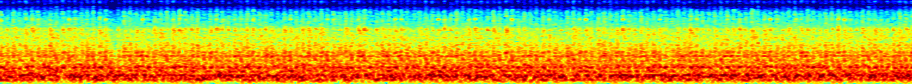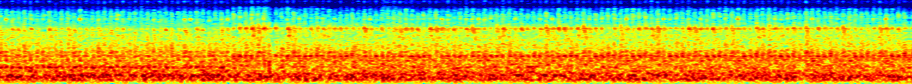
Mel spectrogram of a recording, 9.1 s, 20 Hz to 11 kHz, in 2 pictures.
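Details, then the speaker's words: A Volvo VNL D13 diesel truck, after a new O-ring was properly seated, idles with a steady, even rumble and no windy rushing: normal idle, the windy noise fixed. "So that's what happened. So I did it. I solved the problem."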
